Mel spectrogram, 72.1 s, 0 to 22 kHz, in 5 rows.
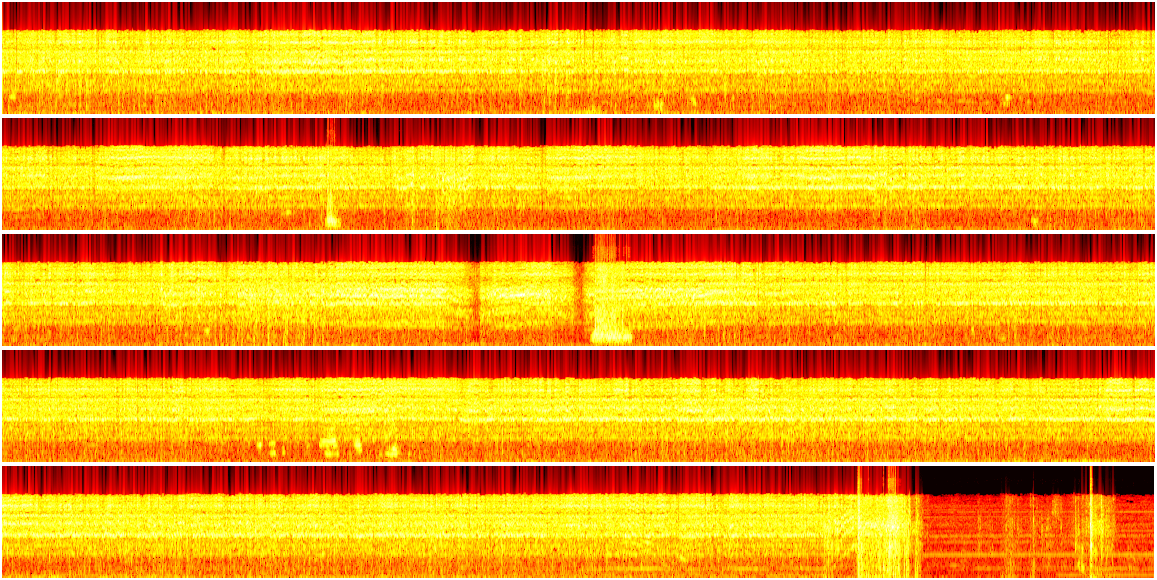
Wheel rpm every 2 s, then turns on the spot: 230, 230, 230, 230, 230, 230, 240, 240, 220, 230, 230, 230, 230, 230, 230, 230, 210, 150, 170, 230, 230, 230, 230, 230, 230, 230, 230, 230, 230, 230, 230, 230, 230, 230, 170, 0.
none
